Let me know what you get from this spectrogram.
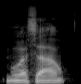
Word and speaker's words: Muasau: And then they have linebacker Darius Mausu. Is that how you say it? – Muasau.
